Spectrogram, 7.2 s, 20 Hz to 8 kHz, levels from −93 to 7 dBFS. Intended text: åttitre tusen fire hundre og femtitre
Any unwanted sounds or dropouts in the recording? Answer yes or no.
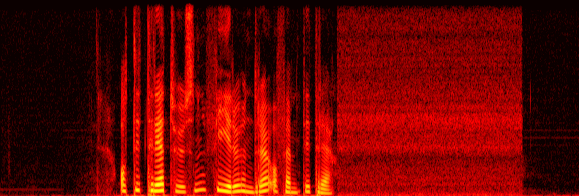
no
